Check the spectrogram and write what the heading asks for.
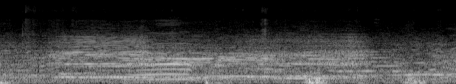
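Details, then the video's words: Enraged cattle in Indonesia, several animals lowing with long, drawn-out harmonic moos that overlap one another across the stretch, set against a steady murmur of background noise. "SAPI NGAMUK"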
